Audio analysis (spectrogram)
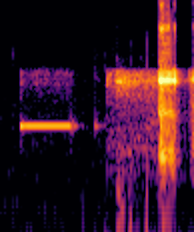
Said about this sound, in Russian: Оставьте, пожалуйста, ваше имя и номер телефона после звукового сигнала.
